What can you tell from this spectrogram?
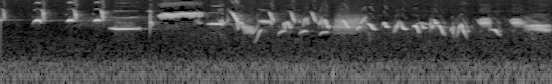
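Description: Several birds singing at once in a garden: repeated clear whistled notes give way to a busy tangle of rapid chirps and trills, bright, with faint low background rumble and no voices.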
